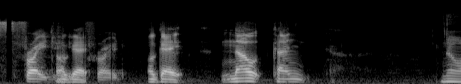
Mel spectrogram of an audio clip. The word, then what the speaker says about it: Freud: Oh, how you pronounce? Sorry, guys. You got it. Freudian slip. Yeah, it's Freud.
